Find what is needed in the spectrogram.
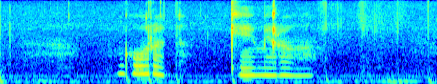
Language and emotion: Russian, sad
